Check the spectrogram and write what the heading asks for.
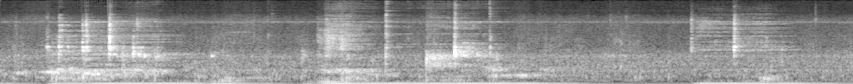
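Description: Faint clinks of cutlery and a ceramic mug against a plate, scattered a few at a time, with soft sips from the mug.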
